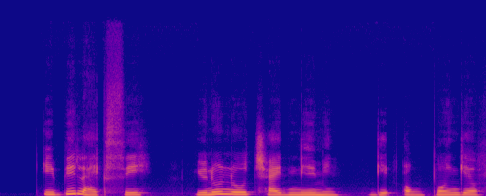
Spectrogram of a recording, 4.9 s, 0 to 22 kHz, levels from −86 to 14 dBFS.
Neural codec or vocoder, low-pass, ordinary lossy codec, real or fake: autoencoder, 48 kHz, 32 numbers a frame, DAC-VAE, trained on Japanese speech; 19.8 kHz; none; fake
